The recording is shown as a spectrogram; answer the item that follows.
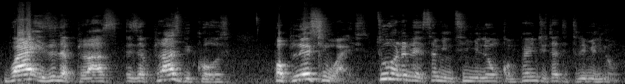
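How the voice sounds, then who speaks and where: A man's voice: on the high side, expressive, a little fast. Emphatic Ghanaian man, mixing in Twi. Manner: mixes English with Twi, emphatic. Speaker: entertainment show pundit. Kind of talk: casual studio discussion.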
